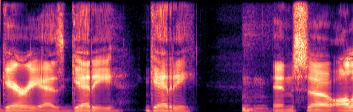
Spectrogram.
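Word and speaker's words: Geddy: to Canada after the war and his mom pronounced Gary as Getty gy MH and so all of his friends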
